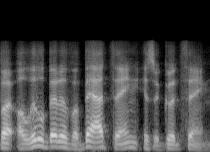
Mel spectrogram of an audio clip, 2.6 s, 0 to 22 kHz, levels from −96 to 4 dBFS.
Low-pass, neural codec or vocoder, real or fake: 7.2 kHz; codec, 16 kHz, 0.3 kbps, FocalCodec; fake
